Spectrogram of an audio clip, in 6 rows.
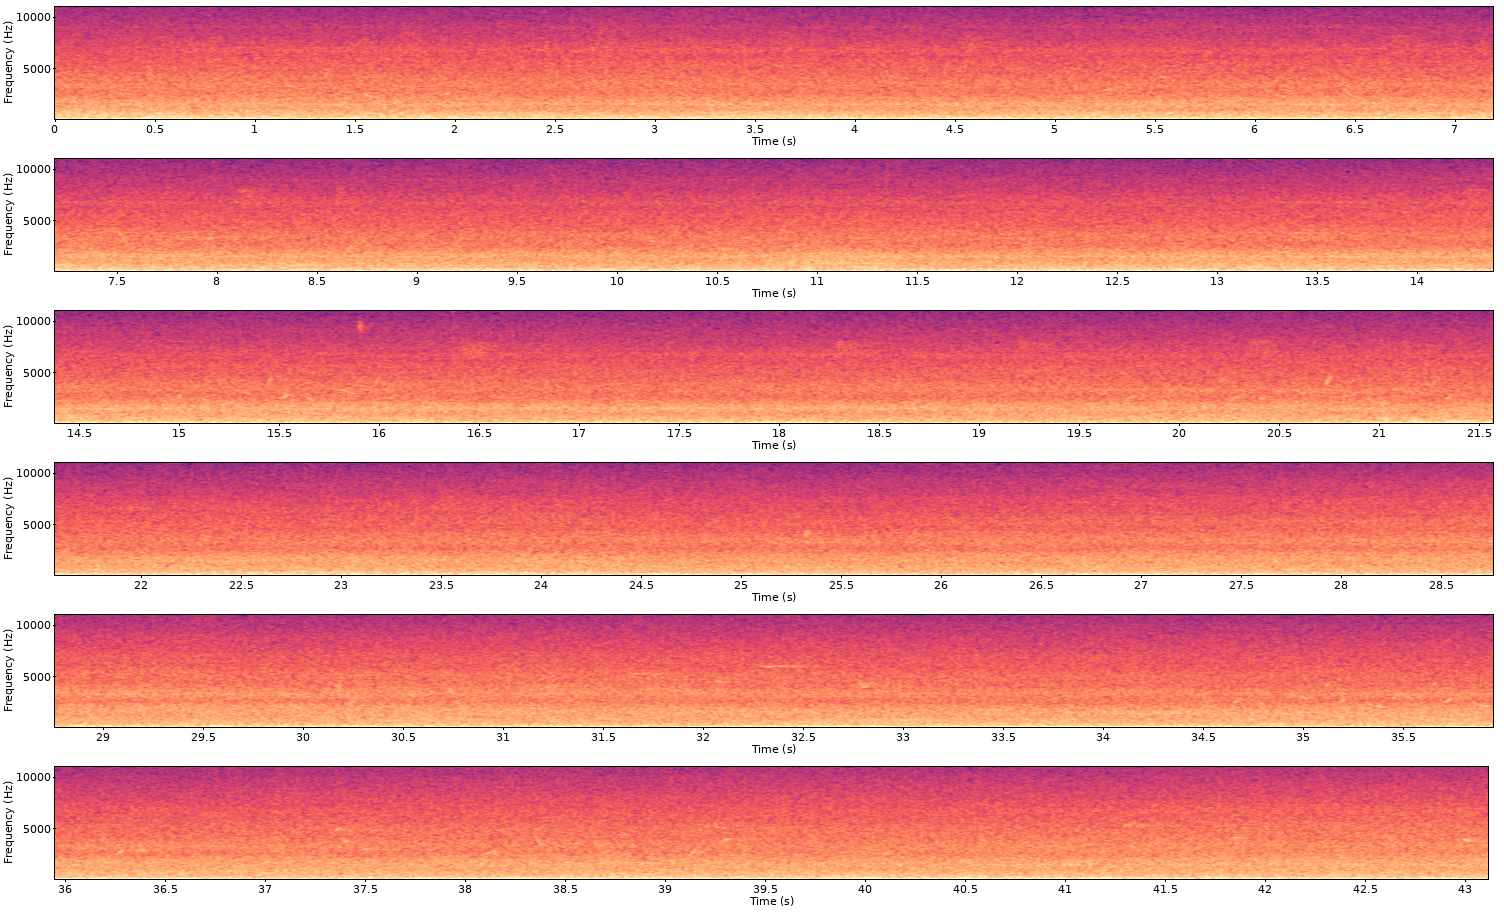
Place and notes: Hicks Rd, Marietta, GA, USA - Windy Spring Day At Milford Park
A windy day at Milford Park off of Hicks Road. There was hardly anyone there, so the majority of the sounds come from the wind in the trees and human activity from the surrounding area. Birds can also be heard. This is an intact section of the full recording, which suffered from microphone overload due to strong wind gusts. This audio was captured from the top of the car.
[Tascam Dr-100mkiii & Primo EM-272 omni mics]
25 April 2021, 15:57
